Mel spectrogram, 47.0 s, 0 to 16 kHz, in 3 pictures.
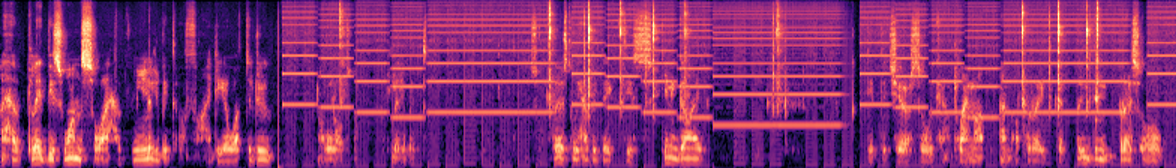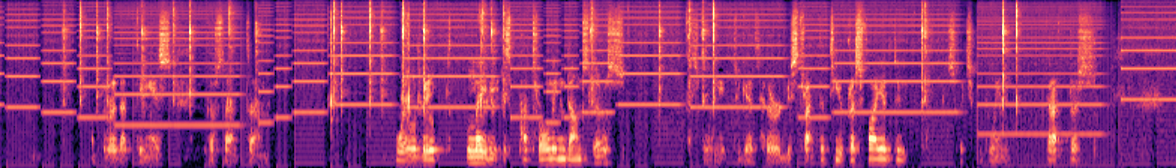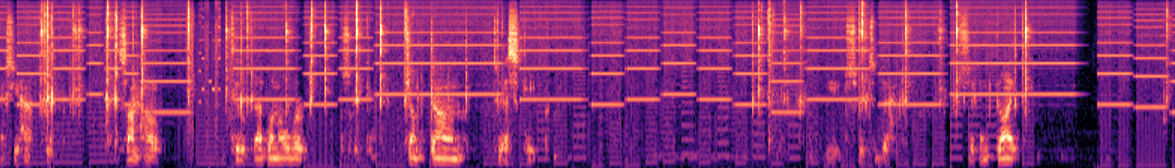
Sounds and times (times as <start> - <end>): Speech: 0.0 - 3.6, 4.3 - 4.6, 7.1 - 9.4, 11.6 - 15.5, 16.9 - 19.2, 21.0 - 24.0, 24.9 - 30.3, 31.4 - 32.1, 33.0 - 33.5, 34.4 - 38.7, 42.4 - 43.4, 44.2 - 45.0.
